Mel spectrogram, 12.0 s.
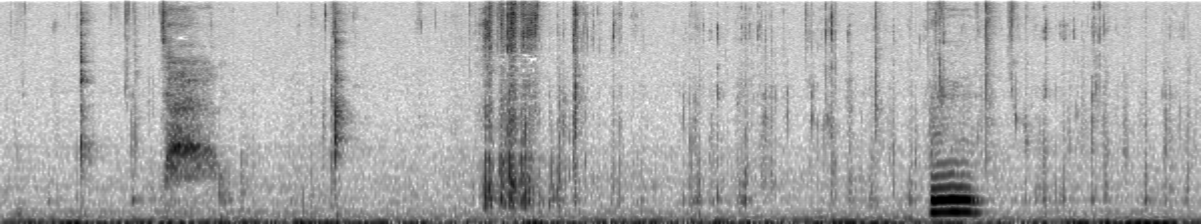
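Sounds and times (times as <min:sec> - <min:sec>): mouth chewing with wet clicks: 0:00.1 - 0:01.6, 0:05.0 - 0:12.0.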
